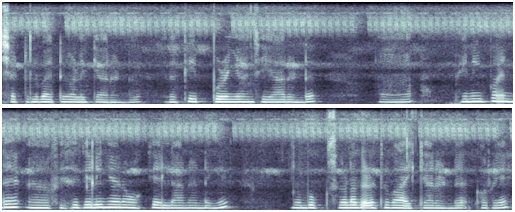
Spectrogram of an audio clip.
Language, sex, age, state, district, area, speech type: Malayalam, female, 30-45, Kerala, Palakkad, rural, spontaneous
